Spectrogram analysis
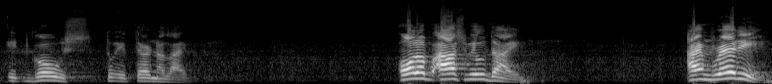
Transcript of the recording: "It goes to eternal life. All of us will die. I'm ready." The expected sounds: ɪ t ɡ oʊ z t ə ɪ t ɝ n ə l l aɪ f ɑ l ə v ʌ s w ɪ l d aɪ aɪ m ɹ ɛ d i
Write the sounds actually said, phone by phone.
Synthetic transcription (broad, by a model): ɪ t ɡ oʊ s t ə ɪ t ɝ n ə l l aɪ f ɑ l ə v ʌ s w ɪ l d aɪ aɪ m ɹ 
